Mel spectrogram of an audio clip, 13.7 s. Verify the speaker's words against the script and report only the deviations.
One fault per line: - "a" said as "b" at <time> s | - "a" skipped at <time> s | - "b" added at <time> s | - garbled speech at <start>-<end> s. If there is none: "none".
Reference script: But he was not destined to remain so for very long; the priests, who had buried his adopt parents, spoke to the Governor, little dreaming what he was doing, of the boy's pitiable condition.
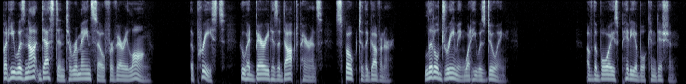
none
